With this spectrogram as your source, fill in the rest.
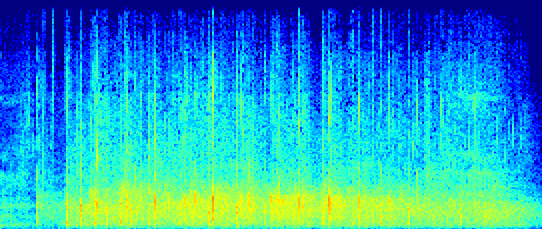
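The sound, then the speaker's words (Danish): An audience claps steadily for several seconds, a dense patter of many hands that stays fairly even before easing off slightly at the end; applause for Meta's political head for the Nordic region after his contribution. “Lad os give ham en hånd.”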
